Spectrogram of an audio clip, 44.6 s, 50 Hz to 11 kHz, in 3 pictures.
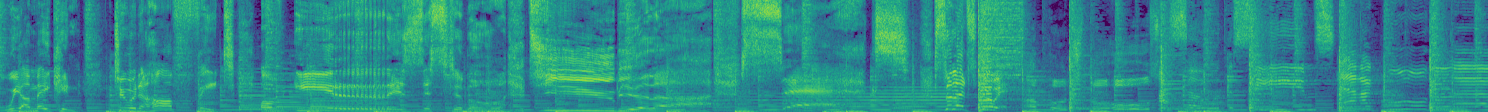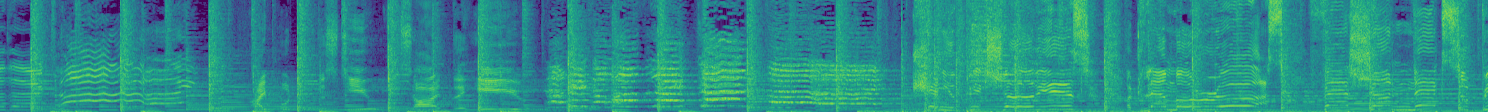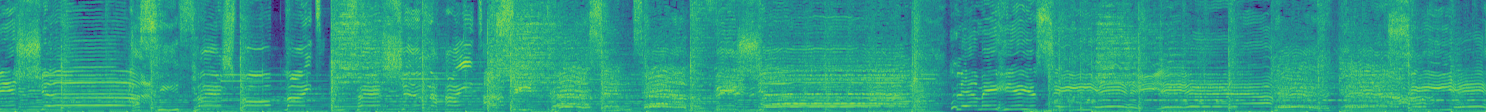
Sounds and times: Music: 0.0s - 44.6s.

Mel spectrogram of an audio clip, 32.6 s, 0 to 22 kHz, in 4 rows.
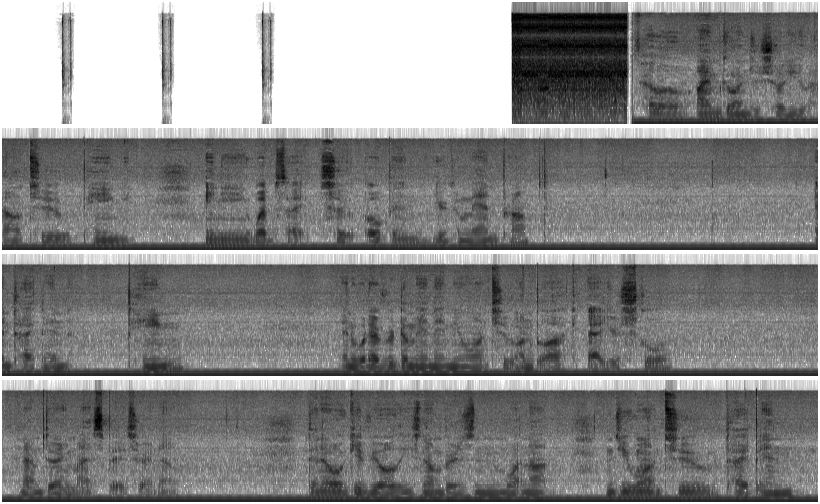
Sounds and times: Speech: 6.3s - 9.5s, 10.2s - 13.6s, 16.3s - 18.2s, 19.7s - 23.1s, 24.6s - 26.3s, 27.5s - 32.5s.

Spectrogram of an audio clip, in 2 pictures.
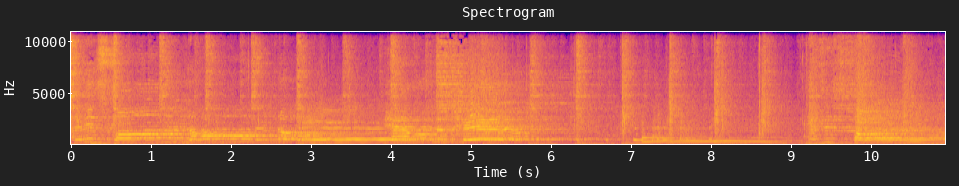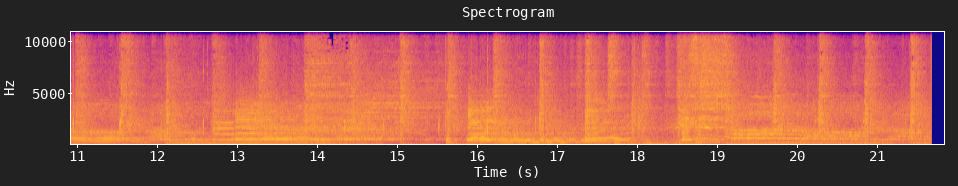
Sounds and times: Male singing: 0.0s - 6.3s, 9.2s - 12.5s, 18.5s - 21.7s
Choir: 9.3s - 15.6s, 18.5s - 21.7s.

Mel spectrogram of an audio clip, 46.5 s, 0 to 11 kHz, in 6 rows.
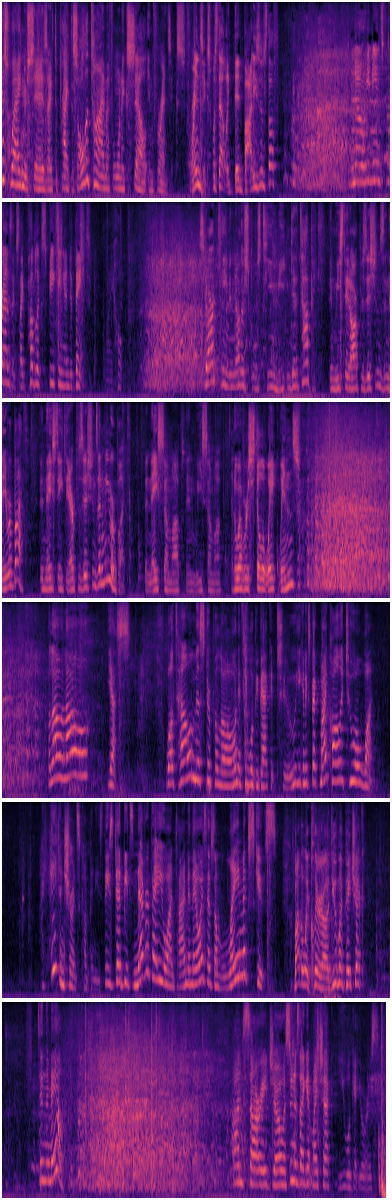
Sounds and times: Speech: 7.0s - 10.2s, 11.7s - 21.5s, 31.8s - 38.4s, 43.4s - 46.4s.

